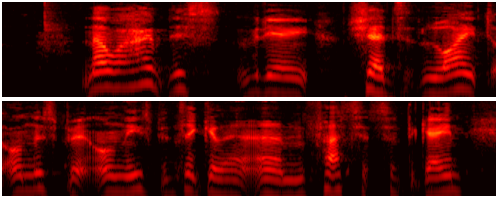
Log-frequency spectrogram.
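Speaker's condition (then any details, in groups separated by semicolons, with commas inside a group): Cerebral palsy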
